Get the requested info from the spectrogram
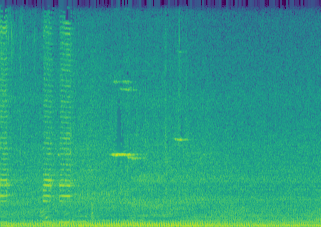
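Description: An engine idling steadily, a low even hum that does not change, with a brief high call or voice about a second in.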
